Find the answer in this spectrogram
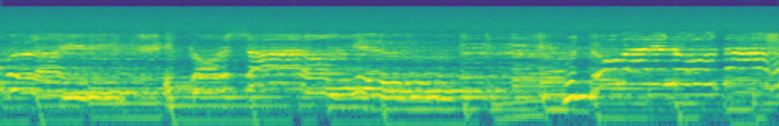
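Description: Sitcom opening theme song: a melody, likely sung, over a steady instrumental backing.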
